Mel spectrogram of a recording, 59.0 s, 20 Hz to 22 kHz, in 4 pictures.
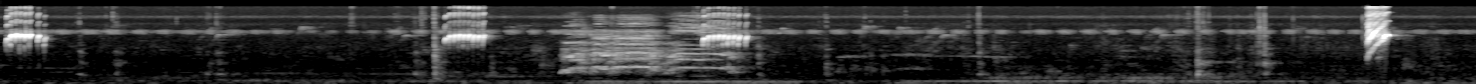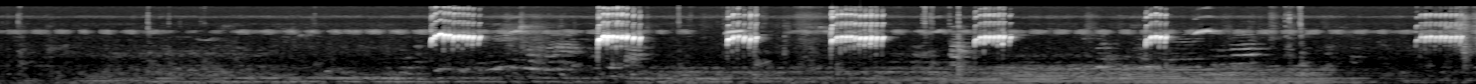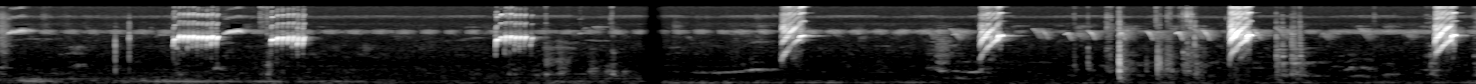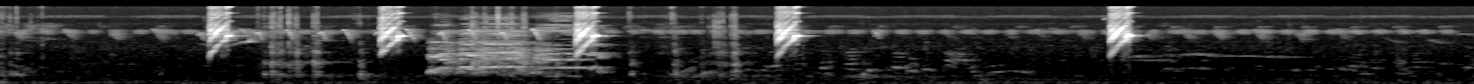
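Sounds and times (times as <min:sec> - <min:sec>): canary chirping: 0:00.0 - 0:30.4, 0:31.1 - 0:32.7, 0:34.4 - 0:35.9, 0:37.0 - 0:37.8, 0:38.9 - 0:54.3, 0:55.2 - 0:56.2.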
